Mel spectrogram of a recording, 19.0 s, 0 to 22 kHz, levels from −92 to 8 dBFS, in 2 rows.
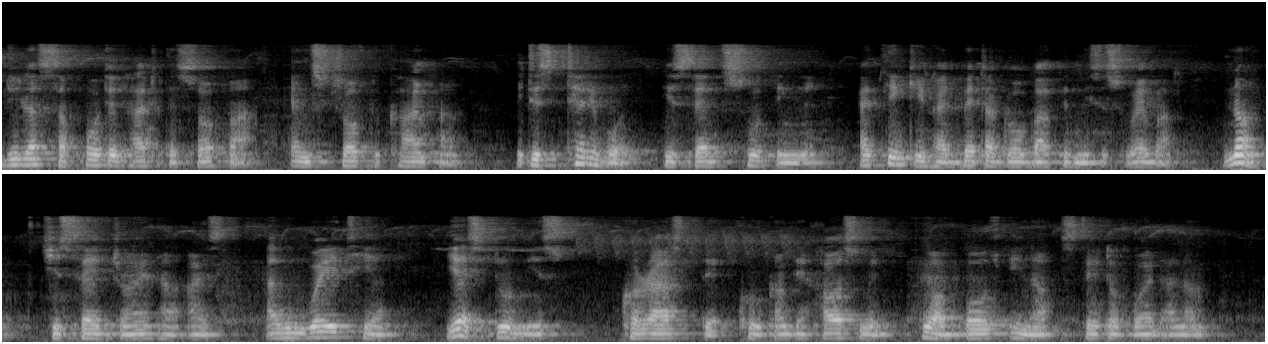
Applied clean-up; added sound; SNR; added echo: neural separator model SepFormer DNS4.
